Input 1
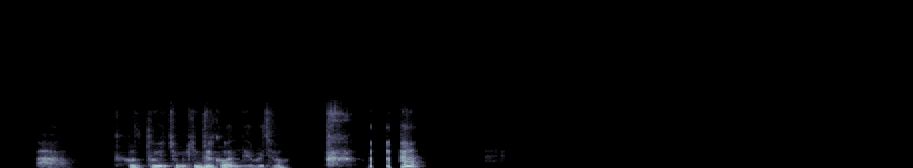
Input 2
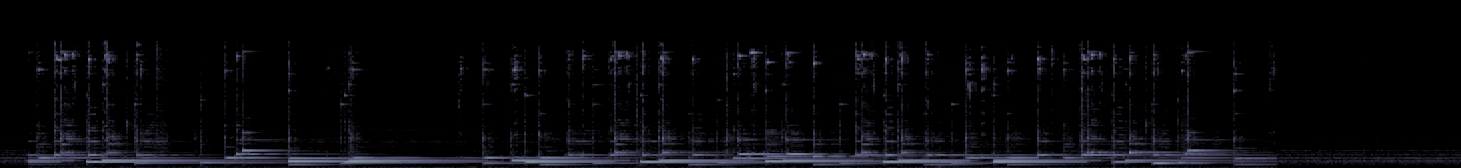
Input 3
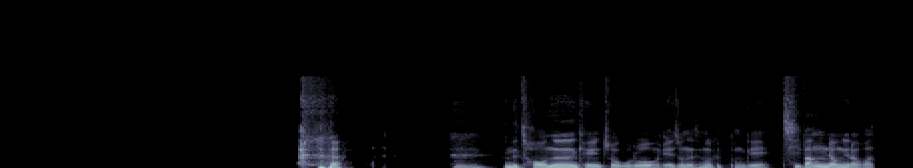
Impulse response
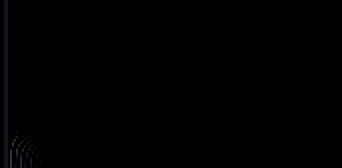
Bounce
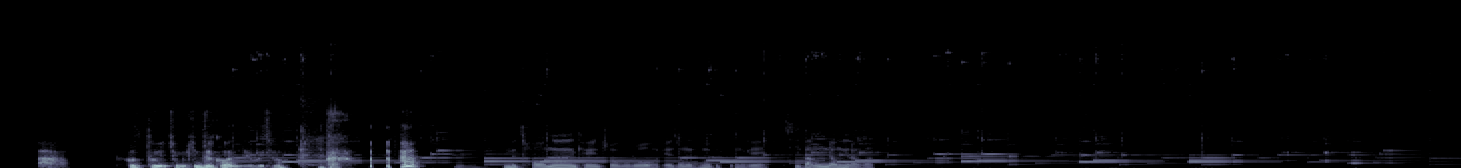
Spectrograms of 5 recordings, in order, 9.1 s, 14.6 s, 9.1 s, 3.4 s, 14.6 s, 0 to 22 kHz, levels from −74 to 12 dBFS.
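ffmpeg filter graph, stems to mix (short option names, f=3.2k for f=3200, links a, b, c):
-filter_complex "[0:a]agate=range=-33dB:threshold=-38dB:ratio=3:detection=peak,volume=-2.5dB[a];[1:a]highshelf=f=7k:g=-3,adelay=1950,volume=-7.5dB[b];[2:a]volume=-12.5dB[c];[a][b][c]amix=inputs=3:normalize=0,agate=range=-12dB:threshold=-39dB:ratio=16:detection=peak,highshelf=f=3.4k:g=-9"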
